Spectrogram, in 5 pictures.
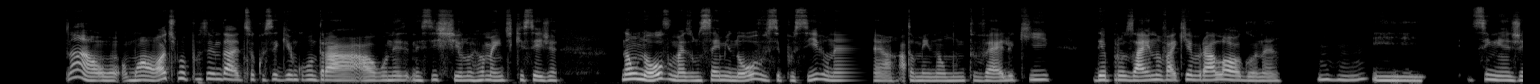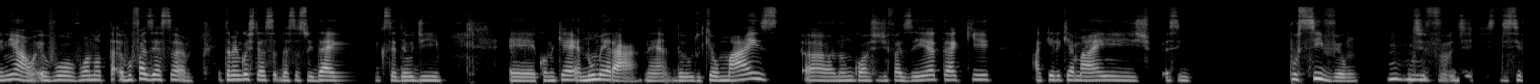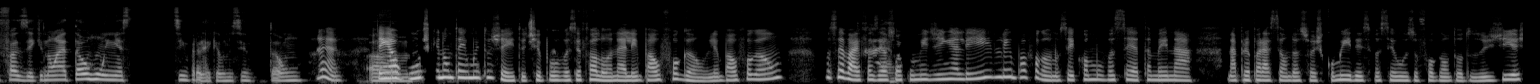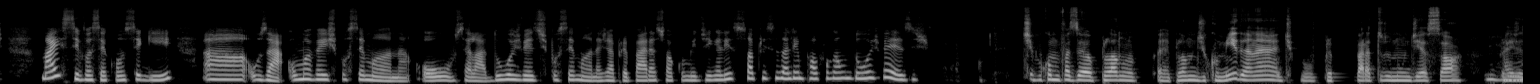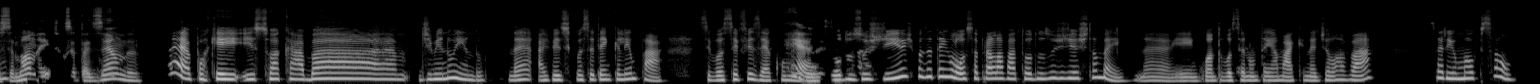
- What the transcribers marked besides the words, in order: distorted speech; other background noise; tapping; static
- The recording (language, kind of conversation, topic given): Portuguese, advice, Por que eu sempre adio tarefas em busca de gratificação imediata?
